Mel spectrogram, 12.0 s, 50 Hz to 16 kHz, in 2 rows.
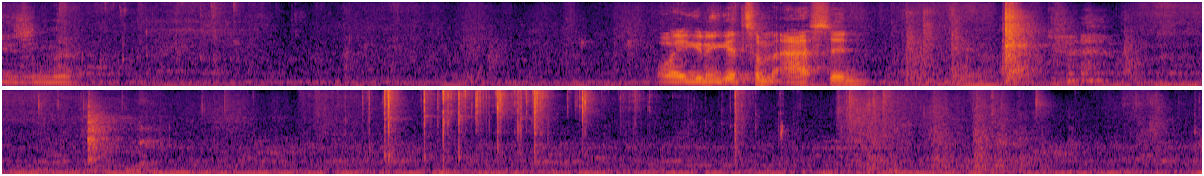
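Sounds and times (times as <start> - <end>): snack packaging crinkling: 7.6 - 10.0.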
